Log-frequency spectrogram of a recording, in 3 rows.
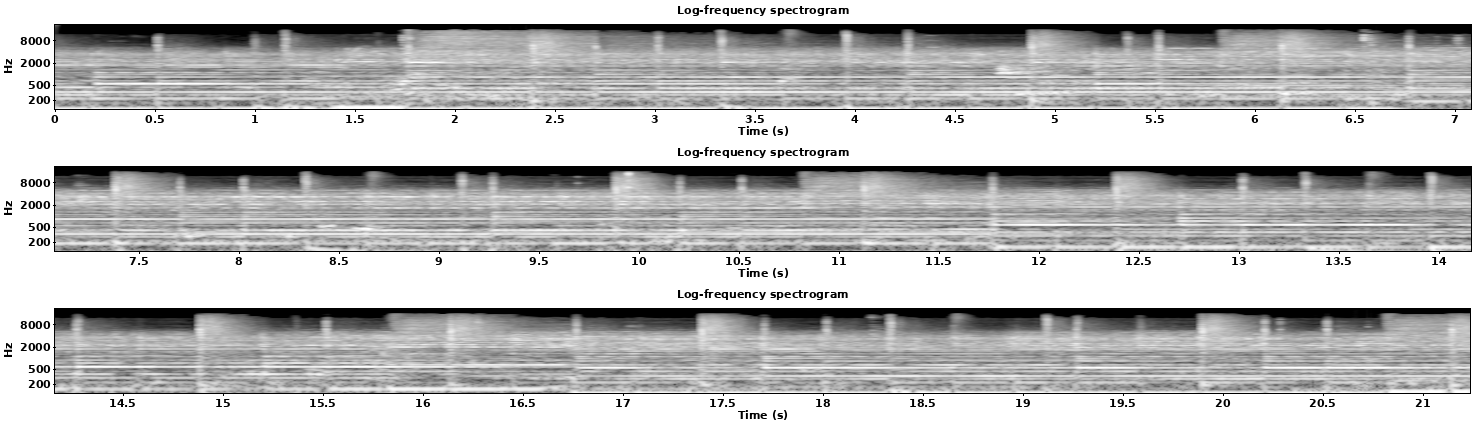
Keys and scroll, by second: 1.7 space, 6.5 space, 15.0 space, 20.3 space.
